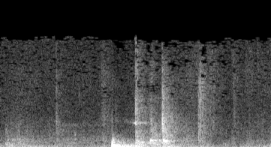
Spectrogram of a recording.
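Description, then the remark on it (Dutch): A single solid thud of a kitchen door swinging shut, followed by a brief rattling settle, with a quiet hum before and after. “de deur van de keuken dicht.”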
